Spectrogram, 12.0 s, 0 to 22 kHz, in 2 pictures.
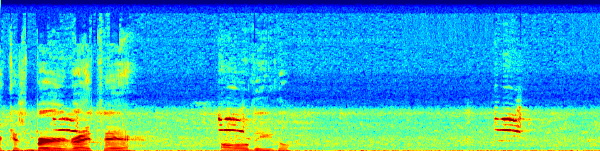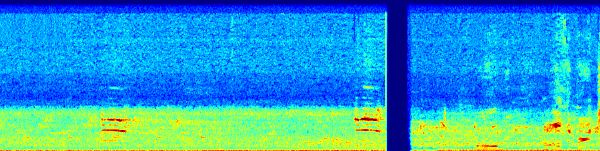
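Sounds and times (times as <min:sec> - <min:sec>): eagle calling: 0:00.5 - 0:01.0.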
